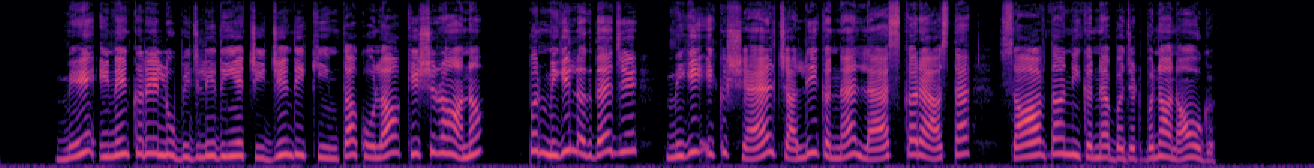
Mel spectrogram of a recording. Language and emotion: Dogri, surprised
